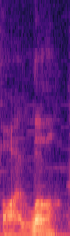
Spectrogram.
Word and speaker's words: Islay: Nicknamed the whiskey island, Isa is spelled I sleigh, but it's pronounced Isa.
